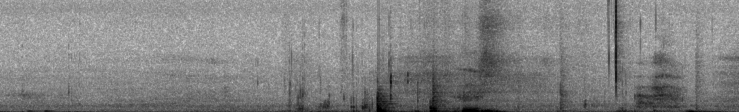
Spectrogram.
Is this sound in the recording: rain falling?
no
